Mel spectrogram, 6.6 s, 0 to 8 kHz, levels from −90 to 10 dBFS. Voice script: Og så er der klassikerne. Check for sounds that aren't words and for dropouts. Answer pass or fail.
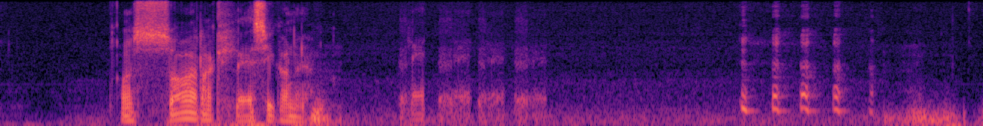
fail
